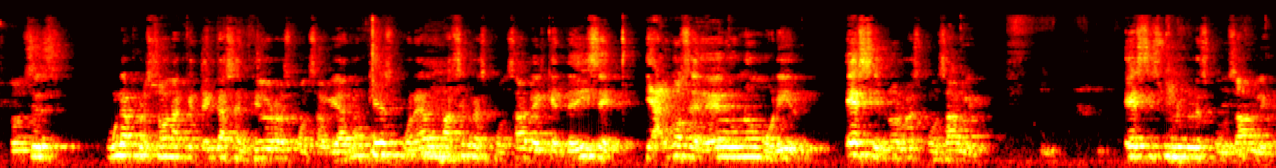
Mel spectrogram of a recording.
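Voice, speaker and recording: A man's high-pitched voice at a very fast pace, with audible room echo and light background noise. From Mexico. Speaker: flagger safety instructor. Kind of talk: training class. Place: classroom. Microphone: camera far.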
